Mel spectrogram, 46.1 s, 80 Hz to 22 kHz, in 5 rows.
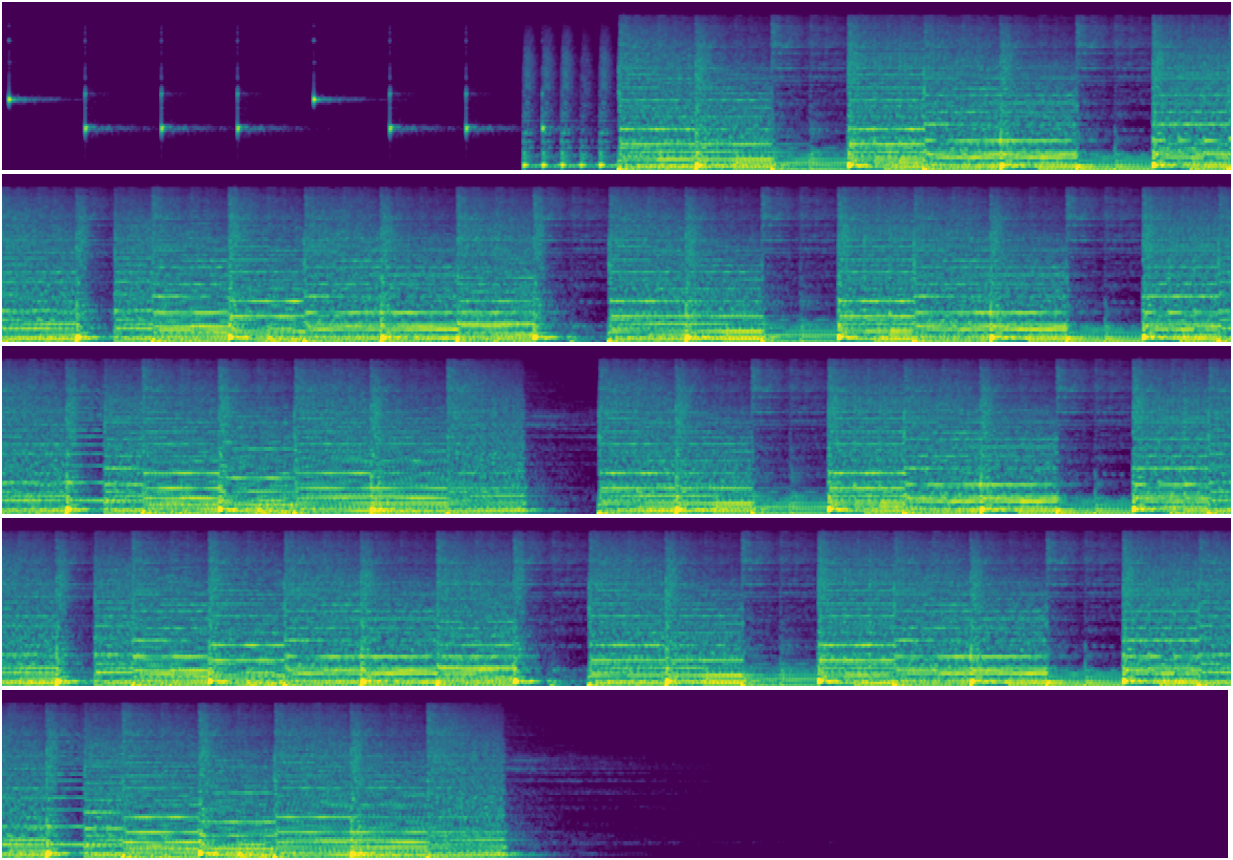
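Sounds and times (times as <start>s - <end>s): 
metal riff in triplets: 4.6s - 41.2s.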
